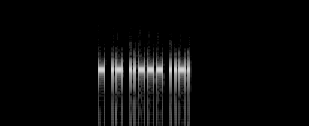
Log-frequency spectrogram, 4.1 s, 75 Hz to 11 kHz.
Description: Morse code, heard as a keyed tone, about 37 wpm, 700 Hz. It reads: TA2F
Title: DXCC-100 Call Signs - 4 Characters - Repeated 2x - 40wpm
